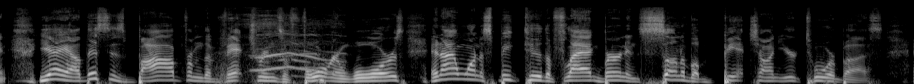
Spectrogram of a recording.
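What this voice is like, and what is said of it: Stern put-on southern accent. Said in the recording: “in a stern southern accent.”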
